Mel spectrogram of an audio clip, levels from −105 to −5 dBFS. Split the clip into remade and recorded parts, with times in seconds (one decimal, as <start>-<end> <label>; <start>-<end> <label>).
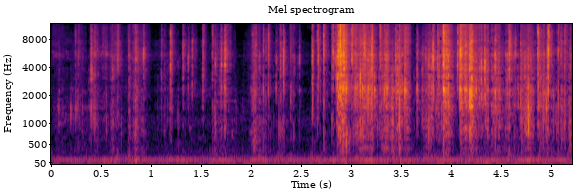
0.0-5.2 recorded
